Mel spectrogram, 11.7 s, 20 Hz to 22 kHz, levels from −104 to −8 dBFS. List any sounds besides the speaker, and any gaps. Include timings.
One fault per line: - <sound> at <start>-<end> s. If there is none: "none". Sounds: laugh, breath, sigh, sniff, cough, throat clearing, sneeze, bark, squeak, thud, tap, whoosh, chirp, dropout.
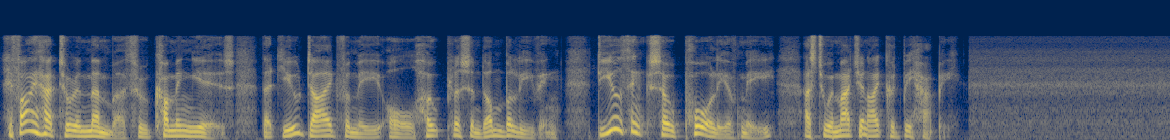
none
